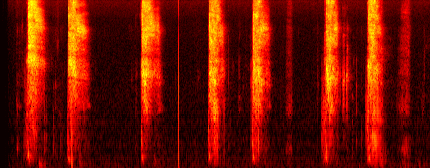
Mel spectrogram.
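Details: Seven sharp, hissy sneezes in a row, about a second apart with short pauses between.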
